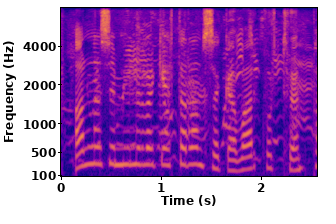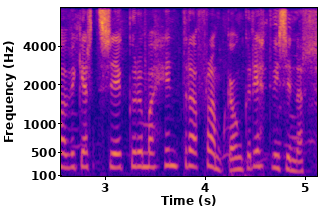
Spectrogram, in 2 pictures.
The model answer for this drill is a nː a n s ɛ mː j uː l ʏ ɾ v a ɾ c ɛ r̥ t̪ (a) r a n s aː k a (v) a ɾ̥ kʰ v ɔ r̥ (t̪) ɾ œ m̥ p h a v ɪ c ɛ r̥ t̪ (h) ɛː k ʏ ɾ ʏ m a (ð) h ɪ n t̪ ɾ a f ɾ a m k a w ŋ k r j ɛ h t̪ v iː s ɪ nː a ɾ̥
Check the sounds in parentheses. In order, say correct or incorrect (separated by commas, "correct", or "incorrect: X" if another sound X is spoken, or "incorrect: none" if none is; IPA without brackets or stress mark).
correct, correct, incorrect: t̪ʰ, incorrect: s, correct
